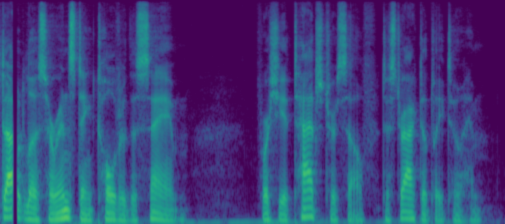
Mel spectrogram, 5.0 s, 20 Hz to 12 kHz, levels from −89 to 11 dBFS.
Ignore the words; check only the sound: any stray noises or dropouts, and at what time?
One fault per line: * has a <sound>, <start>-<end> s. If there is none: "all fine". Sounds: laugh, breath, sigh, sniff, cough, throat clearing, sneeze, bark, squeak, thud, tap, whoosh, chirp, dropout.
* has a dropout, 0.1-0.2 s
